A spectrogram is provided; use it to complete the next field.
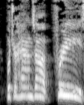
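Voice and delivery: very high, barked, yelled voice. Voicing a police officer bursting in with a gun: police officer yelling. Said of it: "he starts yelling".

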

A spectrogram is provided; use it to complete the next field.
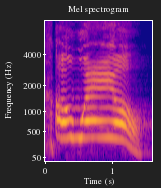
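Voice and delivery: very loud, shrill, drawn-out cry, high pitched. Retelling a brother spotting a whale at the beach: imitating Ethan's loud exclamation. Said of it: "kind of loudly exclaims".

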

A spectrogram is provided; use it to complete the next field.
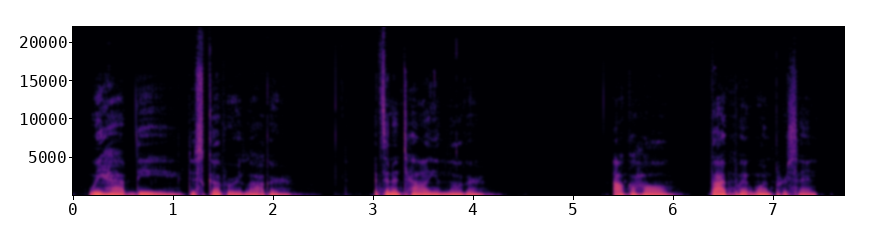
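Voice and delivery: mock pop star diva tone. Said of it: "I'll do my [name] voice".

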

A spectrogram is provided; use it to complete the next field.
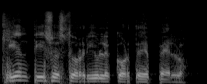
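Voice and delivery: very low, hushed half-whisper. Telling a joke where the pope half-whispers to a man kissing his ring, half-whispering. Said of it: "el papa me susurró en los oídos".

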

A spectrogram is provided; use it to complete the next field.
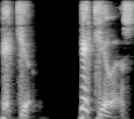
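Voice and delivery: game commentator-style announcer call. Repeating a word on purpose: Halo commentator voice. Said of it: "I sound like the fucking Halo commentator".

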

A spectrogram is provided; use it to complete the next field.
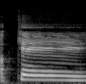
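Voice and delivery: fake Greek accent, pitched high.

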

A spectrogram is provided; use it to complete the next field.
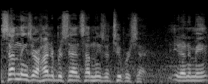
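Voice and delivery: fast, rapid-fire talking. Explaining to a listener that he has to do the math, fast talking. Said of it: "But he's so fast".

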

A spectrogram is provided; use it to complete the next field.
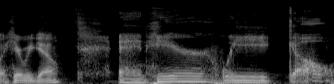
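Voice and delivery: put-on voice, very slow, every word drawn out. Showing a line from a gif he can do: Joker voice. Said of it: "you know the one gif where he says".

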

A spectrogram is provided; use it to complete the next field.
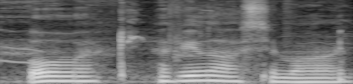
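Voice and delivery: put-on British accent. Repeating a quoted line during a trivia game: put-on British accent. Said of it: "You do, like, a British accent".

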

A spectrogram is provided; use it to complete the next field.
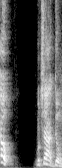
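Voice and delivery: high, hollered call-out yell. Retelling how a guy at the gas station screamed at them: imitating someone screaming. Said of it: "he screamed on him like".

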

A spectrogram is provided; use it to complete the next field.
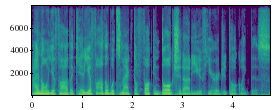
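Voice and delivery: put-on heated man's voice. Imitating a heated man telling someone off: imitating heated Chris Cuomo. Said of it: "That's Chris Cuomo right now. He's heated".

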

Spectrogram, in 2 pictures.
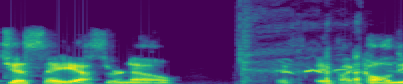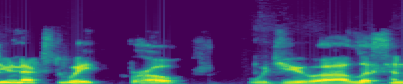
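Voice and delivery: gruff, friendly voice. Retelling what a man said when he called, in a gruff impression. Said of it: "but I get the gruffness".

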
